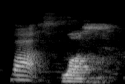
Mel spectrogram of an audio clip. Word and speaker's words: was: But here Was. was not Z. It will be normal Sir. Why? Because there is no vowel after S.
